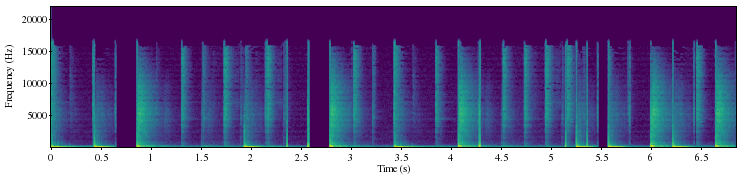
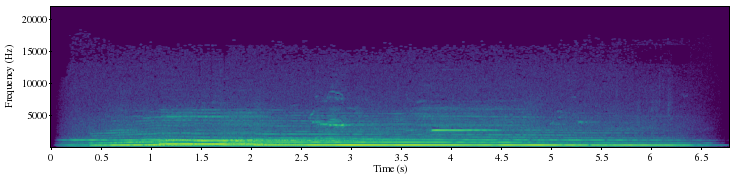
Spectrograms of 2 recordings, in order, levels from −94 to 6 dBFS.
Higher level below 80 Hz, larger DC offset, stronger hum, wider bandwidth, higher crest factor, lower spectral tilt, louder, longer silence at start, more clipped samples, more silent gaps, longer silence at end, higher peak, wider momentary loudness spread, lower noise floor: first, -18 dBFS vs -52 dBFS; neither; neither; first, 16.5 kHz vs 6.2 kHz; about the same, 14 dB vs 12 dB; about the same, -6 dB/octave vs -5.5 dB/octave; about the same, -17 LUFS vs -15 LUFS; second, 0 s vs 0.2 s; neither; first, 0.64-0.85 s, 2.57-2.78 s, 5.46-5.56 s vs none; second, 0.05 s vs 0.35 s; about the same, -2 dBFS vs -2 dBFS; first, 22 LU vs 13 LU; first, -42 dBFS vs -37 dBFS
